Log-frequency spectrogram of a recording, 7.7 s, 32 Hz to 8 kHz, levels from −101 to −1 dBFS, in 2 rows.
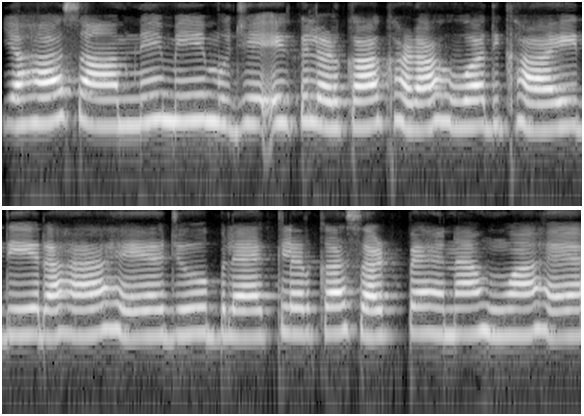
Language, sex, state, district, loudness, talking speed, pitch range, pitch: Hindi, female, Haryana, Charkhi Dadri, -14 LUFS, 155 wpm, 270-290 Hz, 280 Hz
